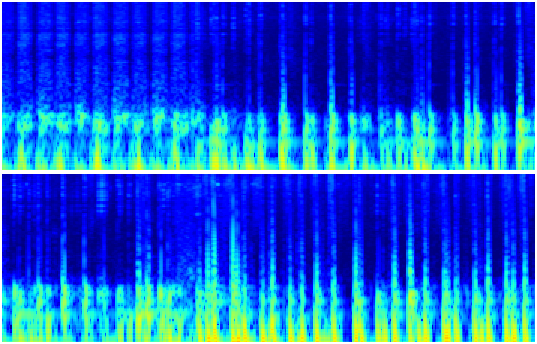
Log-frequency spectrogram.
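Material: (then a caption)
Metal mesh. Long red nails and fingertips tap and scratch the hollow metal mesh grille of a Blue Yeti microphone. The result is a dense run of quick, boomy, low thuds with short scratchy rasps between them, with almost all the energy down in the bass. The tapping speeds up into louder, sharper bursts in the second half.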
